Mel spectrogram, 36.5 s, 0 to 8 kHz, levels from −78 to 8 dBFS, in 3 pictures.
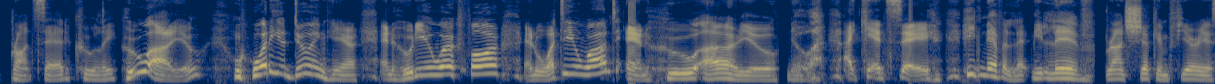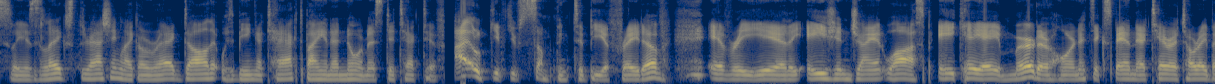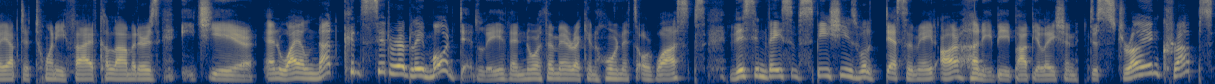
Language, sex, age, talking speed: English, male, 30-49, 170 wpm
